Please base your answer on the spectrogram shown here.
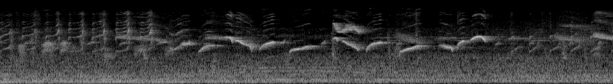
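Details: A caged Chinese hwamei sings as soon as it is hung out: a rich, varied run of loud whistled phrases with sweeping rising and falling notes, delivered continuously over a light background hiss.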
